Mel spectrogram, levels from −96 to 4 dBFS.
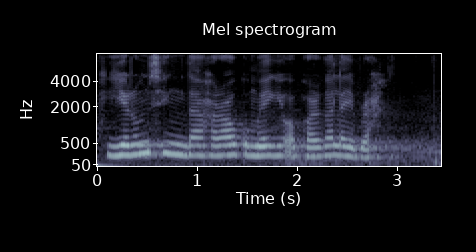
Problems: none marked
